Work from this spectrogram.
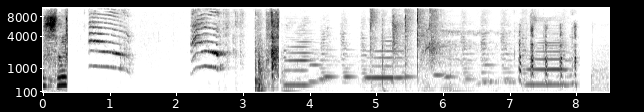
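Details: Pet cat giving two short, high meows that rise and fall, followed by a stretch of plinking background music and some speech.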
